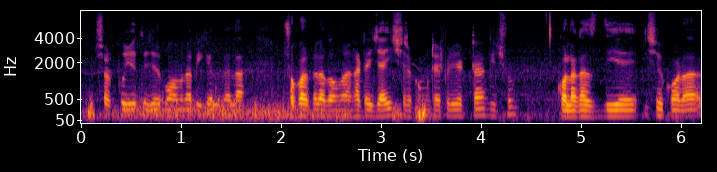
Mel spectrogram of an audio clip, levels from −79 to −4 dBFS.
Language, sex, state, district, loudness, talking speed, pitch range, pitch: Bengali, male, West Bengal, North 24 Parganas, -25 LUFS, 205 wpm, 120-130 Hz, 125 Hz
